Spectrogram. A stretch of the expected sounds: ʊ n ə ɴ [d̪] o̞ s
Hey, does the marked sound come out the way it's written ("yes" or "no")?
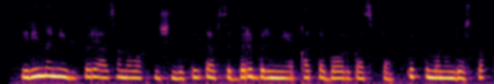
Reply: yes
